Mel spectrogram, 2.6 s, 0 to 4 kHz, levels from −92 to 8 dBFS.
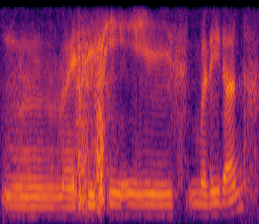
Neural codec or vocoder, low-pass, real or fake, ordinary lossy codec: codec, 24 kHz, 6 kbps, HILCodec; 3.6 kHz; fake; none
